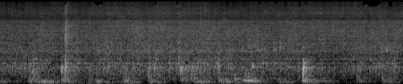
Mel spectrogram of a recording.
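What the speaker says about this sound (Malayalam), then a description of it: "ഓക്കെ, കറിവേപ്പിലയൊക്കെ ഒന്ന് മൂക്കട്ടെ" Curry leaves frying in hot oil, a steady close sizzle with a few light clicks of a spoon stirring, no voices.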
